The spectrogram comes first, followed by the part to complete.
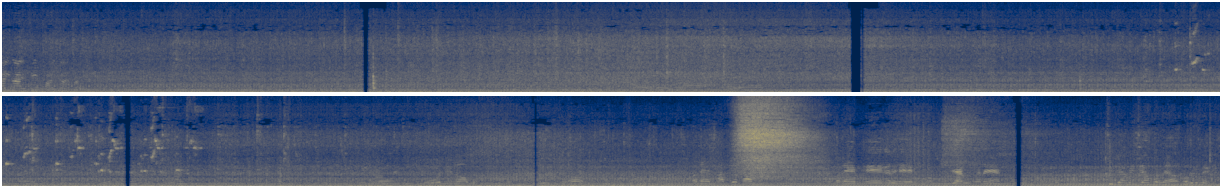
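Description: A concrete mixer truck's diesel engine running steadily, with one short, loud burst of air hiss about five seconds before the end.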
